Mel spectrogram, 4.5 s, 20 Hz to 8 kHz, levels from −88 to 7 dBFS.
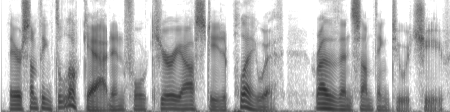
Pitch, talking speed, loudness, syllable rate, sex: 100 Hz, 225 wpm, -19 LUFS, 7.0 syllables/s, male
